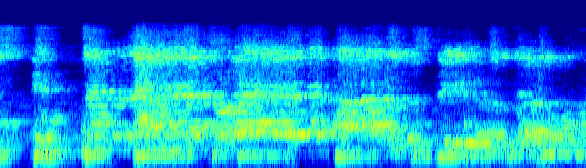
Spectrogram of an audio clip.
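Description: Several voices singing a song in harmony over instrumental accompaniment with a steady bass line, heard as a recording on cassette tape with the highs cut off.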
